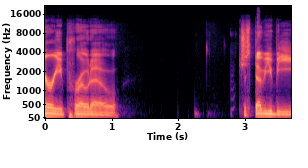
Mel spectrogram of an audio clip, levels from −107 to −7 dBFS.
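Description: Clock drift between sender and receiver runs through the whole clip: the sender's audio clock is about 3% slower than the receiver's, so the jitter buffer keeps draining and the receiver has to fill the gaps. Unlike ordinary network jitter, which causes random, isolated glitches, drift produces a steady pull in one direction, so the same kind of small hiccup keeps coming back at uneven intervals instead of appearing as one burst.

Repeated timing corrections follow from that drift between 0.06 s and 3.62 s. Because the sender is slow, the receiver repeatedly duplicates short pieces of the speech, adding roughly a tenth of a second overall and leaving playback at about 97% speed. These repeats are heard as faint stutters and a slightly dragging, unsteady tempo. They are not the clean jumps of dropped packets, and they are not a uniform slowdown with lowered pitch.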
